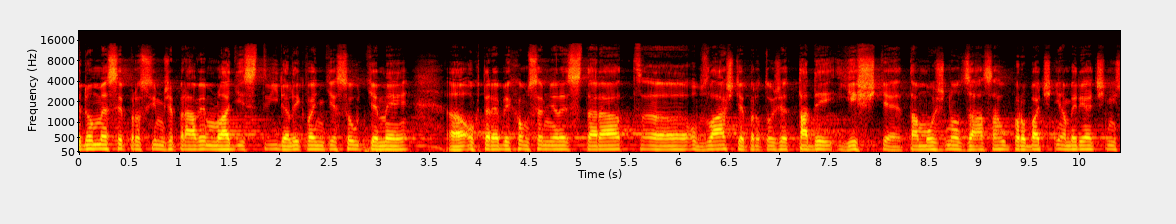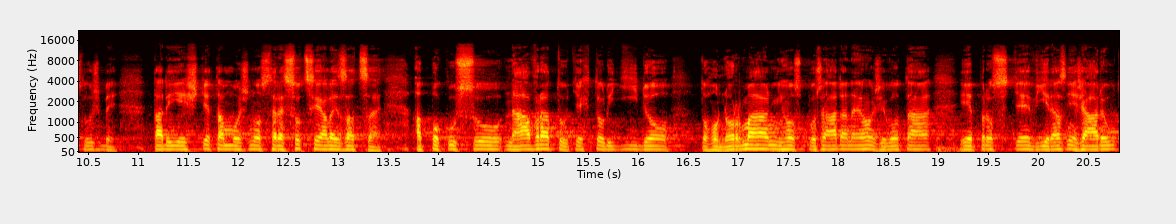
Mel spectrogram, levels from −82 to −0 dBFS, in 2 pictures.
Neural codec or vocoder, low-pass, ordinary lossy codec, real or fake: none; 14.4 kHz; MP3, 96 kbps; real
